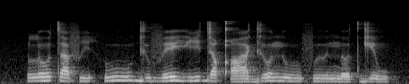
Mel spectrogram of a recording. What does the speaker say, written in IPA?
l o t a f i h uː ɡʲ u v e j i d ɛ qʼ aː ɡʲ o n uː f ɯː n ɤ t ɡʲ e w

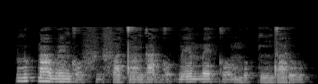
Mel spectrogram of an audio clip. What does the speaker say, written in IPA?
l u˦ k͡p ã˦ w ɛ̃˧ ɡ o˨ f i˨ f a˨ t ã˨˦ ɡ a˧ ɡ o˧ ɡ͡b ɛ̃˦ m ɛ˦˨ k o˧ m o˨ k ĩ˨ d a˧ ɾ u˧

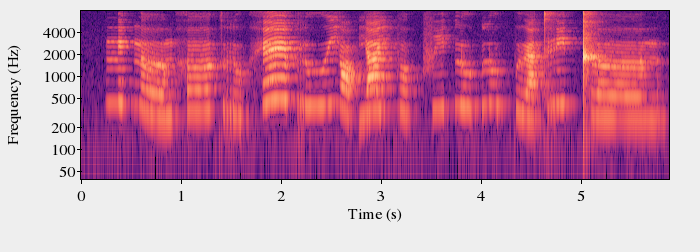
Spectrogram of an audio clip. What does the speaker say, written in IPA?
n e˥˩ k̚ n ɤː˩˦ m h ɤː˦˥ k r u˨˩ ʔ h ɛː˥˩ p r uː˦˥ j ɔ˨˩ ʔ j a˦˥ j b o˨˩ k̚ f i˦˥ t̚ l u˦˥ ʔ l u˥˩ ʔ p ɯ˨˩ a̯ t r i˥˩ t̚ kʰ l ɤː˧ n

